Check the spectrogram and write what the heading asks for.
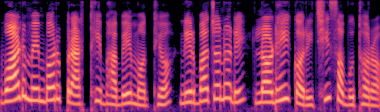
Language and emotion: Odia, neutral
